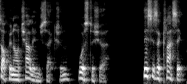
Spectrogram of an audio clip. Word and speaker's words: Worcestershire: First up in our challenge section, Worcestershire. This is a classic pronunciation trap. Instead of trying to pronounce every letter, British speakers commonly say Worcestershire. The word is heavily compressed, so Worcestershire.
